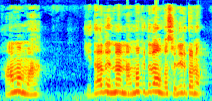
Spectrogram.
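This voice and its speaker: A woman's voice: medium pitch, very fast, darkish tone, natural voice. A woman playing a blunt family elder. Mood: indignant. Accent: Tirunelveli Tamil.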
